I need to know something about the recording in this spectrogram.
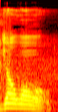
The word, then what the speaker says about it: Joel: You can literally say it with one syllable. Joel.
